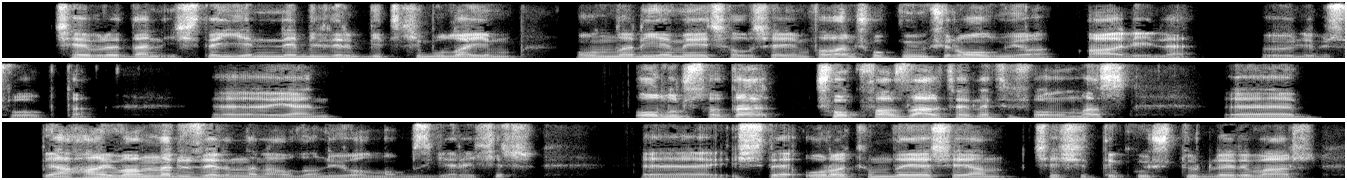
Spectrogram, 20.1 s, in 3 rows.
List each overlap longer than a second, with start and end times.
none

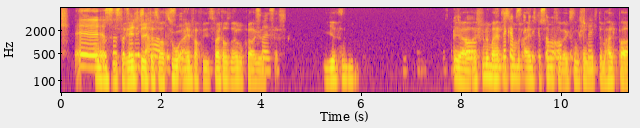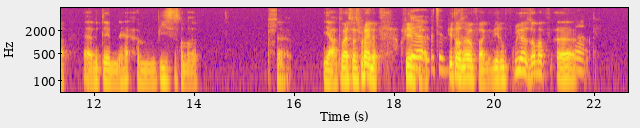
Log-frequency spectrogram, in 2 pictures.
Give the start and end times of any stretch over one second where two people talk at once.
0.6-2.5, 8.8-10.7

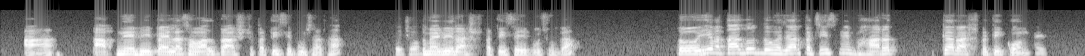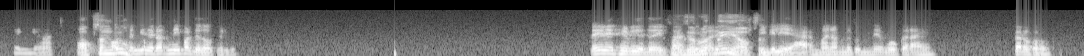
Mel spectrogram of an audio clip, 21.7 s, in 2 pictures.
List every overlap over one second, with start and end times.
17.5-18.7

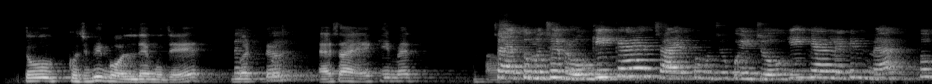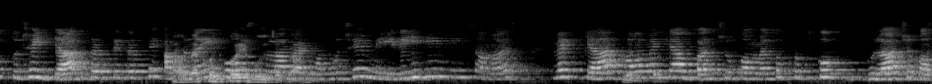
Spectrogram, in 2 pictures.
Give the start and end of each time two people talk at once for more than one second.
11.2-12.6

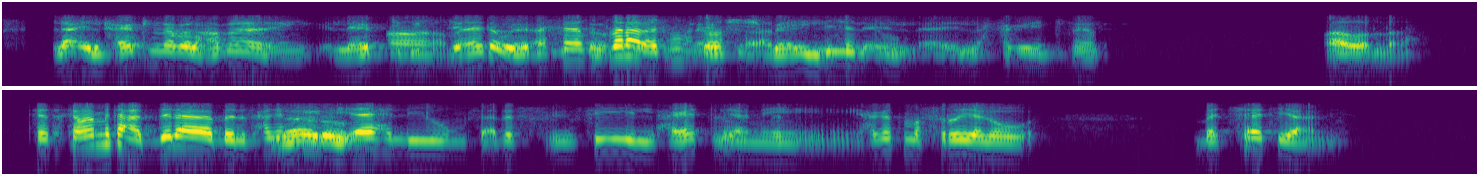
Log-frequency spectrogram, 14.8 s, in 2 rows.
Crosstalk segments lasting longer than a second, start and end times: 1.9-4.5

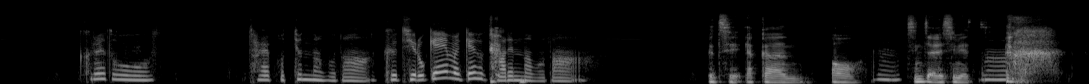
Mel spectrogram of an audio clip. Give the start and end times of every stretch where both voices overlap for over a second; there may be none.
none

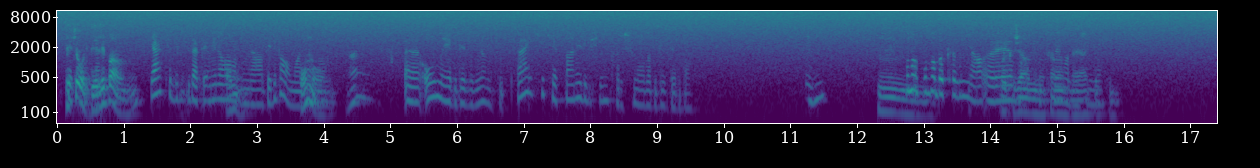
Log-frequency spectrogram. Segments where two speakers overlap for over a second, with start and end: 14.2-15.7

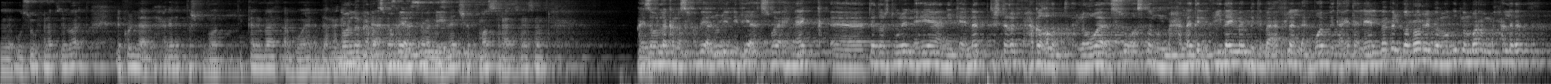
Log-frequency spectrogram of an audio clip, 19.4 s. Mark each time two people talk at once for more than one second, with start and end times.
4.1-5.6

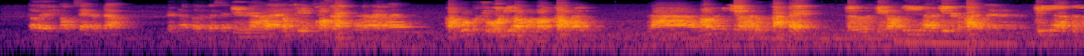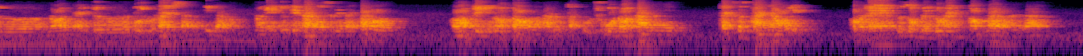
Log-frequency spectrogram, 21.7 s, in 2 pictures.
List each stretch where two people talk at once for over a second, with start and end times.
2.3-4.0

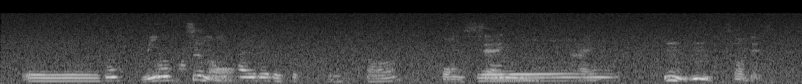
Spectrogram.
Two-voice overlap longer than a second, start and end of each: 4.8-6.0

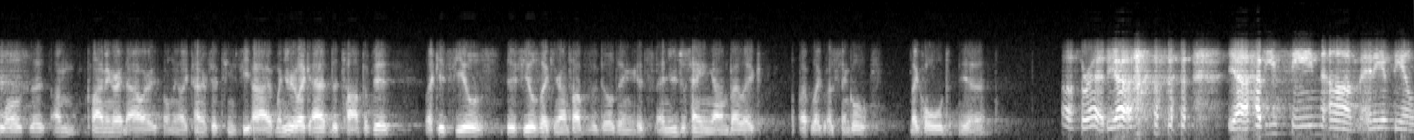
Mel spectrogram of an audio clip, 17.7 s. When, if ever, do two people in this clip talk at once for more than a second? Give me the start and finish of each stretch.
none

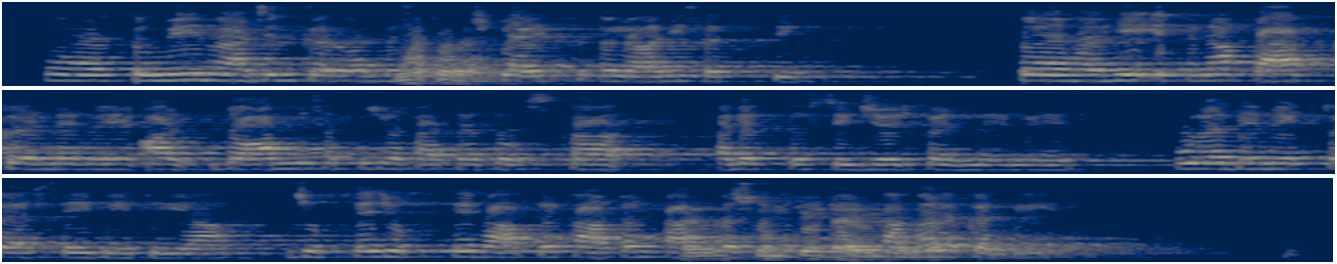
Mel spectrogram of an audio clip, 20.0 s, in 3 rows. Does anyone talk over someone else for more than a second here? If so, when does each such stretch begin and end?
16.8-18.1

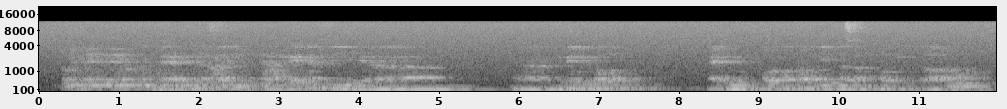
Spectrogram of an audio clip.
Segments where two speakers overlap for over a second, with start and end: 1.4-3.1

